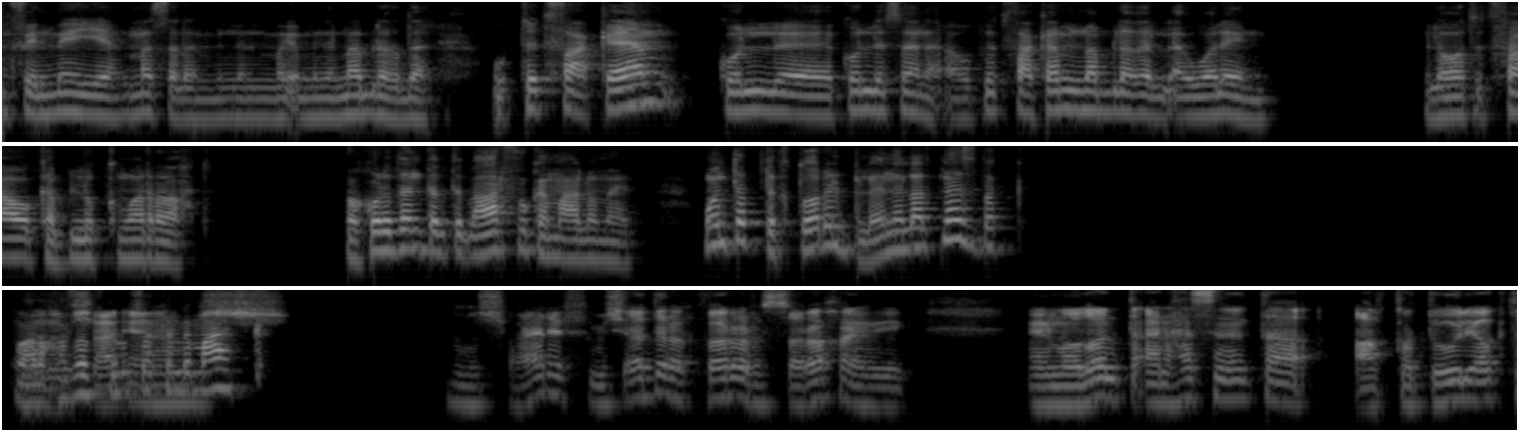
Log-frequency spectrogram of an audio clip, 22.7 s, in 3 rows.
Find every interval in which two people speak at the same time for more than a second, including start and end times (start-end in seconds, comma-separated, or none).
15.2-16.6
